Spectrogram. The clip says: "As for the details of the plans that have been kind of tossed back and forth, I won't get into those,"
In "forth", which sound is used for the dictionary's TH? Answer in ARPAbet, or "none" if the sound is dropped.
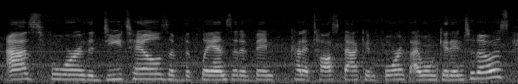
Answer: TH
